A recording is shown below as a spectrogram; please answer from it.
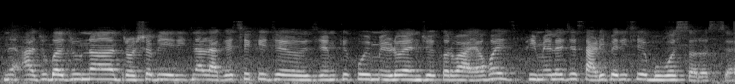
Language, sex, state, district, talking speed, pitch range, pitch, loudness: Gujarati, female, Gujarat, Gandhinagar, 210 wpm, 210-230 Hz, 225 Hz, -15 LUFS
